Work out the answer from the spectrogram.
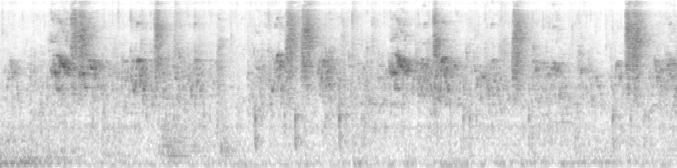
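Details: Pet budgerigars at home twitter in scattered bursts of buzzy chirps and short squeaks separated by brief gaps, with light rustling in the background.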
